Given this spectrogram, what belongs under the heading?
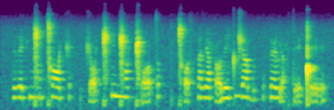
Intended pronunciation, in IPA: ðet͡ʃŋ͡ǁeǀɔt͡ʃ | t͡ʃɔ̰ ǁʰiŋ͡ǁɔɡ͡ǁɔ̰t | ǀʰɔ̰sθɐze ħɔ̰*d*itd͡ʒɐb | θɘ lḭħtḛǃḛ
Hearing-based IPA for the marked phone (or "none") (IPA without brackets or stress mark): ð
